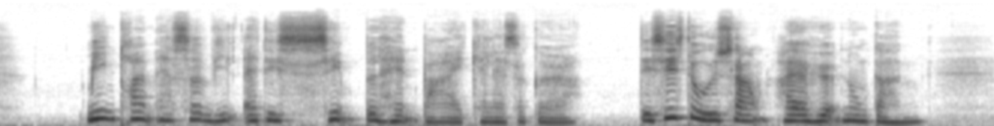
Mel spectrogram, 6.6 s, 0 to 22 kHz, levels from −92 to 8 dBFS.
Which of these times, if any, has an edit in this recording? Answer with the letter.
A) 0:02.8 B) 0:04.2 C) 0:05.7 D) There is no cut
B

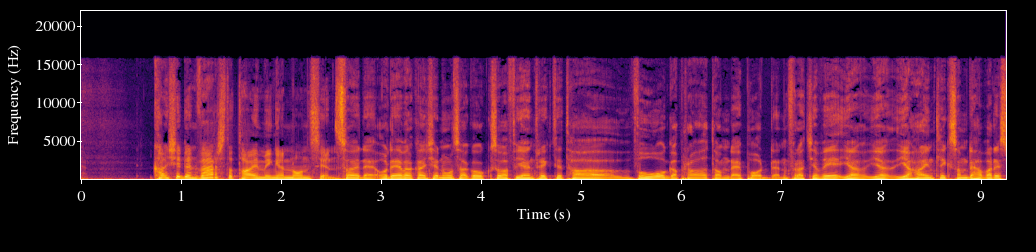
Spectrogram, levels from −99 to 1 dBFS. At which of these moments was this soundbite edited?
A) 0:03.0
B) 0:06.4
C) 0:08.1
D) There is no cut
D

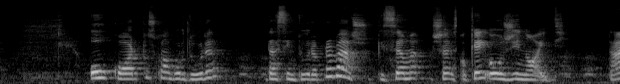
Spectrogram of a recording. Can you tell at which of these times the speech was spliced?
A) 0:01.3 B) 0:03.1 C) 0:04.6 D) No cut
C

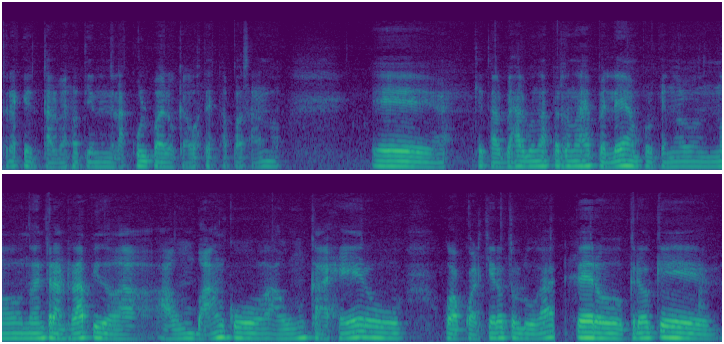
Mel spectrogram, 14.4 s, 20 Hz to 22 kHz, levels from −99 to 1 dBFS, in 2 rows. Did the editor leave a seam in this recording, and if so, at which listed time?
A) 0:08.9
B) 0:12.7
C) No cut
B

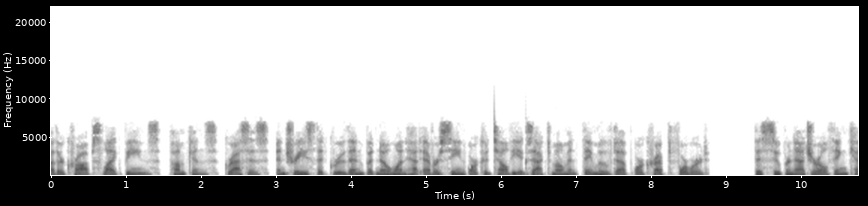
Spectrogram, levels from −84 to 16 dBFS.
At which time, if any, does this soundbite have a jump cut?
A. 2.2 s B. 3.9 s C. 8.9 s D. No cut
A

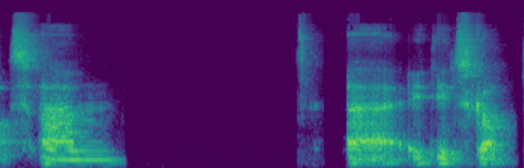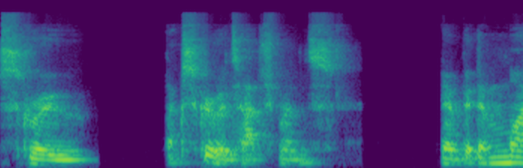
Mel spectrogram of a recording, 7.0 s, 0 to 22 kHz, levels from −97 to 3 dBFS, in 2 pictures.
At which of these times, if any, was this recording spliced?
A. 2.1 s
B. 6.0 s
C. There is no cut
C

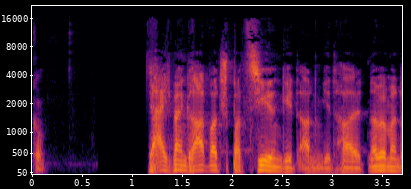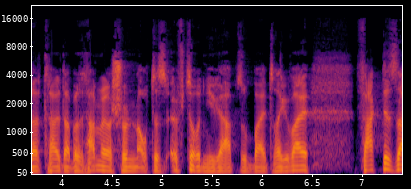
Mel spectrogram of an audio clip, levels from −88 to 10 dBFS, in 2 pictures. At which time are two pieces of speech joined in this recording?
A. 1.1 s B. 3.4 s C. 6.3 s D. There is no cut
C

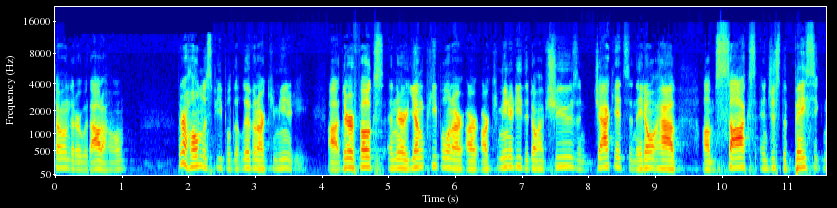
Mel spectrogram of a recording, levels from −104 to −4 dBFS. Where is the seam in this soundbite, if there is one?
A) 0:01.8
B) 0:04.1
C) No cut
B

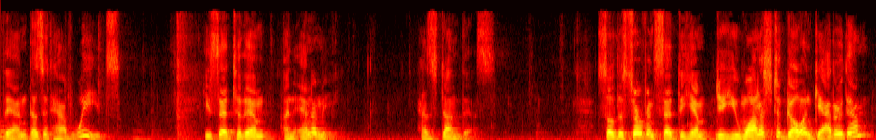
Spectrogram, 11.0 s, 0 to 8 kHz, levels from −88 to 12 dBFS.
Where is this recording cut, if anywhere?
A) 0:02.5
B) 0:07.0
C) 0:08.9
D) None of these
C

